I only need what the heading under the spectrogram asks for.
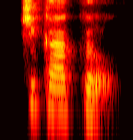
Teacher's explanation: It's pronounced Chicago with sh, but in Hispanic English, it could be ch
